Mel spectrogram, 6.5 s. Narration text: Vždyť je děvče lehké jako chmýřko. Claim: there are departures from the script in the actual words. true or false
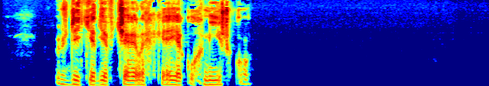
false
